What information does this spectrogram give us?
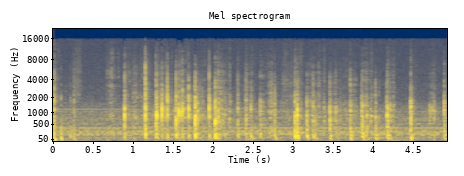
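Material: Cardboard.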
